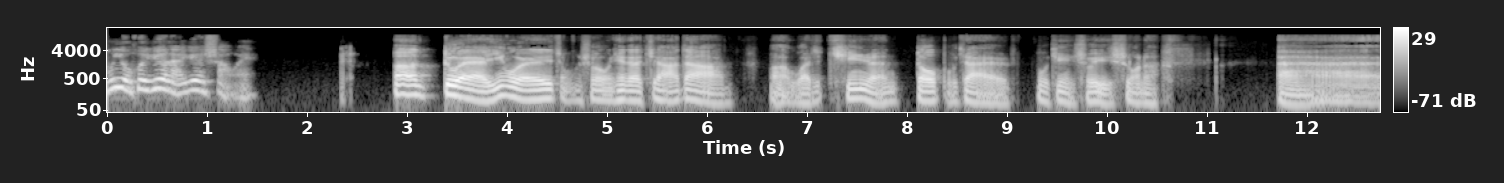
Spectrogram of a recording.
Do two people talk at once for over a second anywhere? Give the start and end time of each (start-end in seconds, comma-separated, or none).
none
